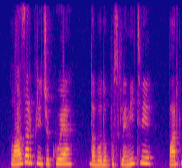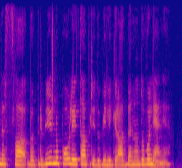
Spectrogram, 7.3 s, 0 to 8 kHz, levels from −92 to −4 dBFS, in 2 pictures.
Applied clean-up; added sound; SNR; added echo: none; none; none; none.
